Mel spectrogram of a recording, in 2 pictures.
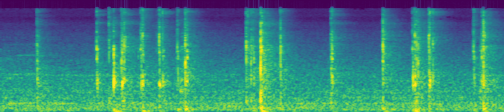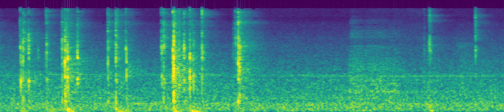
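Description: Typing on a mechanical keyboard: irregular runs of quick key clicks starting about a second in, thinning out to a few single keystrokes near the end.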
